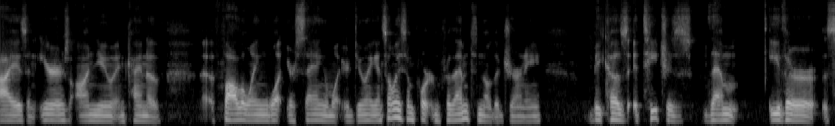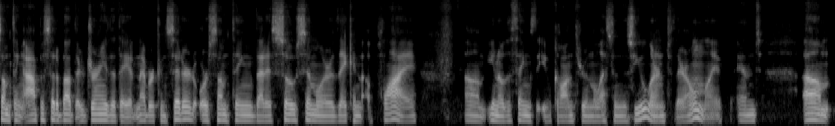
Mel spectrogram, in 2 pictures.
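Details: Adult man speaking; typical speech.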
